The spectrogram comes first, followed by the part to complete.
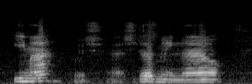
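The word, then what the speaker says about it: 今: And then here, this means now, this, or present, pronounced ima, which actually does mean now, kyo, which is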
